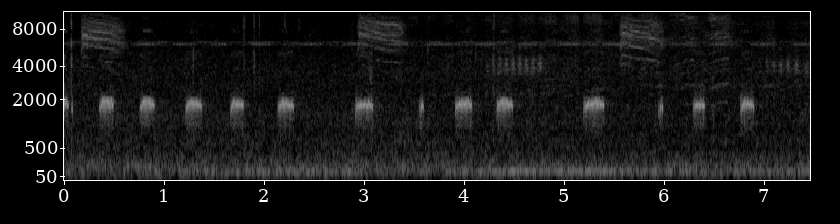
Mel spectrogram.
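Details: A frog hidden in grass calls with brief, clipped notes of steady middle pitch, repeated about once or twice a second in an uneven rhythm, over a low background hum with occasional hissy rustles.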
